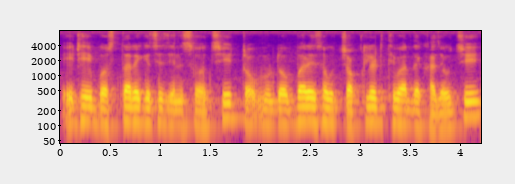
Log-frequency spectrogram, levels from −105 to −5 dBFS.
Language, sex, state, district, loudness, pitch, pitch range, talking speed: Odia, male, Odisha, Malkangiri, -16 LUFS, 110 Hz, 100-120 Hz, 155 wpm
